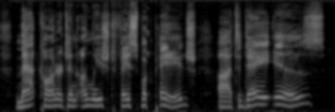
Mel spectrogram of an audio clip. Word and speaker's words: Connarton: Well, sort of, because it's pronounced Connarton. So the most common misspelling of my last name is Connerton. People replace the A with an E because it sounds like that.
